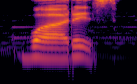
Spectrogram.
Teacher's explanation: The T sound from what is followed by the vowel sound and is turned into a D sound.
